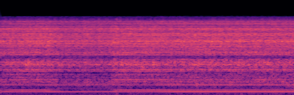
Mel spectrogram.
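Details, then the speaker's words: Tube guitar amp during an oscillator/tremolo circuit build: steady high hiss with faint low hum, shifting in tone as two pots with unconnected wires into the oscillator tube circuit are turned; stray radio-frequency pickup amplified by the tubes. "The wires that come out of them aren't hooked up to anything, but if you can hear on the coming through the amplifier that as I actually turn the pots, the hissing, it changes."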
